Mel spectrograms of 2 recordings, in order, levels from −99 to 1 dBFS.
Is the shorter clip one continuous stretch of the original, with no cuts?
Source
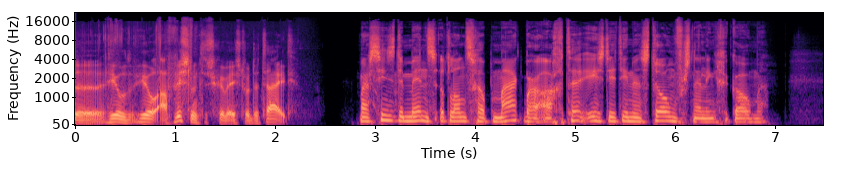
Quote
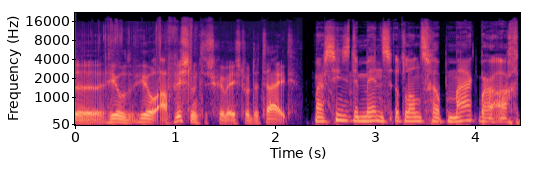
no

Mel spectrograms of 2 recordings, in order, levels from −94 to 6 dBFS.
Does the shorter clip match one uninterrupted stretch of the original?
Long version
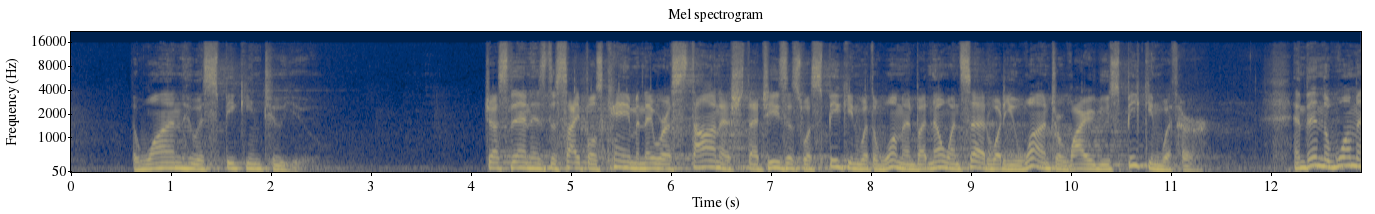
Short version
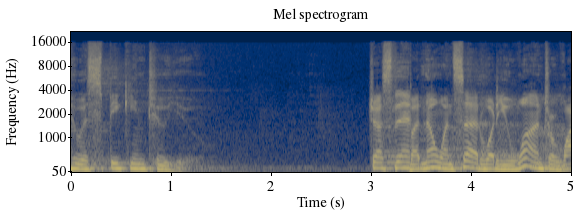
no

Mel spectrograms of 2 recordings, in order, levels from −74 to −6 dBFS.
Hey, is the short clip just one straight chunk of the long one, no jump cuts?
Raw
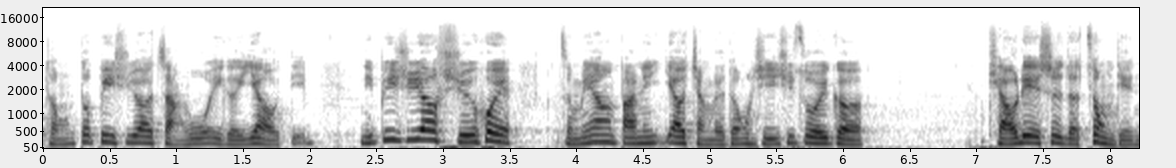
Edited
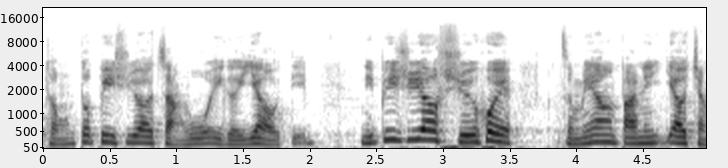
yes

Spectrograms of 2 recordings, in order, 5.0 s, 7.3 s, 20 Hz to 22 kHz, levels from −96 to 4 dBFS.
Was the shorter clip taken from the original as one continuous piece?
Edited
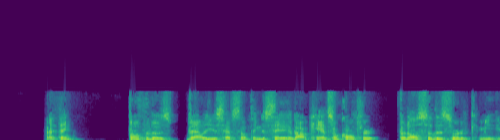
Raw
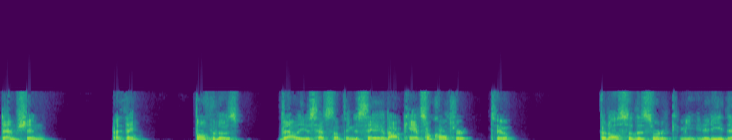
no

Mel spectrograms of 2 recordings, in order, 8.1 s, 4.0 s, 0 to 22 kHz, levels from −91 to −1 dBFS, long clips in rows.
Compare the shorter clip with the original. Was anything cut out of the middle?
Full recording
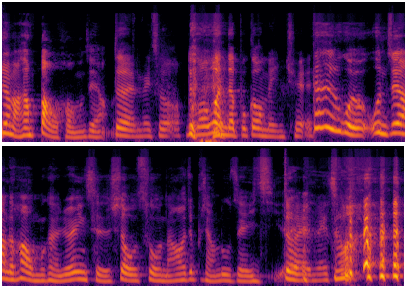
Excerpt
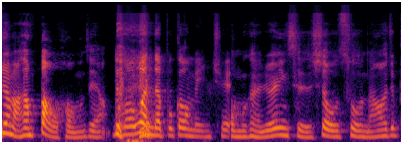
yes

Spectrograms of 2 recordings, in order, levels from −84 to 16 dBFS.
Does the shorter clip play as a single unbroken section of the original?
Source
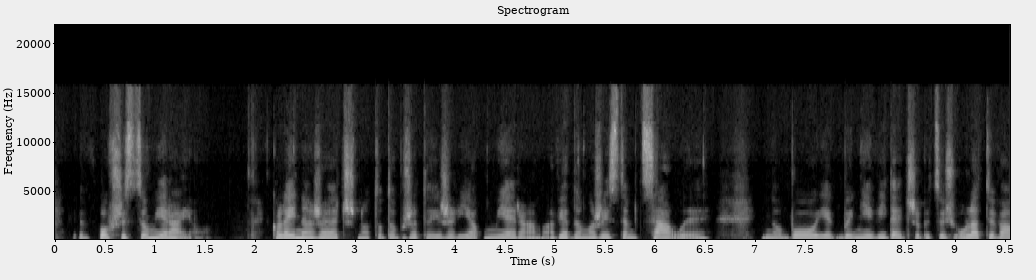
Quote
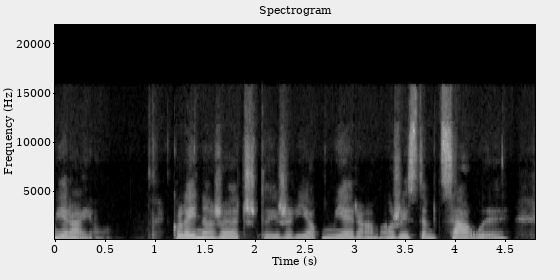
no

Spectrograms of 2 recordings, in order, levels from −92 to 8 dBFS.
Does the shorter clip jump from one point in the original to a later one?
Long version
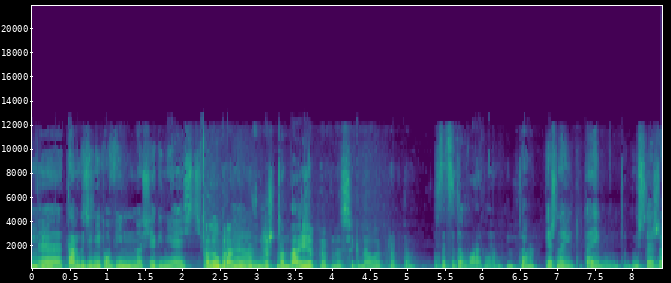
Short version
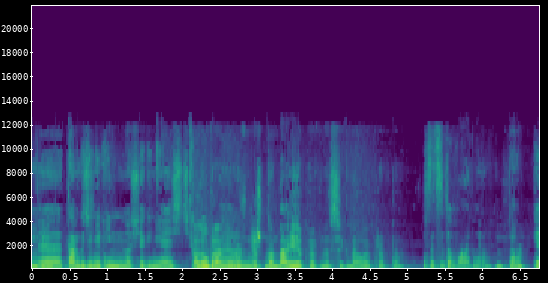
yes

